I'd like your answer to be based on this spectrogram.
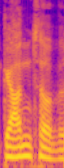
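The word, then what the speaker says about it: Guenther: Gunter wird er ausgesprochen. – Ja, da wird aber mit UE geschrieben. – Naja, ich glaube, der wird Gunter in Amerika ausgesprochen.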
